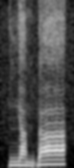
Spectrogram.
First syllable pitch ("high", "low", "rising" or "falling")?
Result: low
